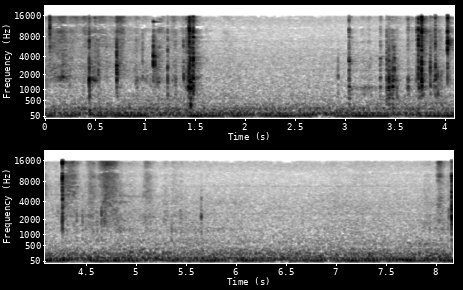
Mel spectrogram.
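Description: Fingertips hold a small, hollow, closed magenta plastic Nintendo DSi with stickers on the lid and turn it over to show the back. A scattered series of short, bright clicks and taps on the plastic shell sounds over a steady low background hum, and each one dies away almost instantly.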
